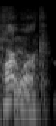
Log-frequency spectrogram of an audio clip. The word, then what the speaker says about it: Heartwork: No, the simplest carcass album is uh Surgical Heartwork. Oh, Heartwork. Yeah. Yeah. Two syllables. Two syllables.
